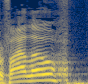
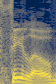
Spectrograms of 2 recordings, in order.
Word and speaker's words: Philo: For Philo, and by the way, some have suggested it was actually pronounced Philo, but most call him Philo, so we'll go with the latter.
